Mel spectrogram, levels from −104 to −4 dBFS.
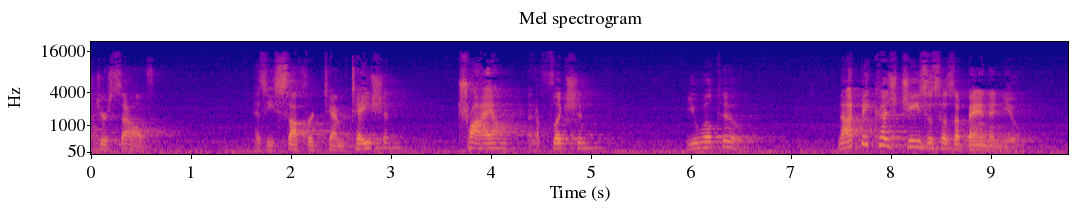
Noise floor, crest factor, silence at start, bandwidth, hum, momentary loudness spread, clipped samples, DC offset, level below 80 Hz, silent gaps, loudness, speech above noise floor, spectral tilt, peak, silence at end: -61 dBFS; 24 dB; 0 s; 16 kHz; none; 22 LU; under 0.1%; under 0.1%; -62 dBFS; none; -39 LUFS; 21 dB; -3.5 dB/octave; -18 dBFS; 0 s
